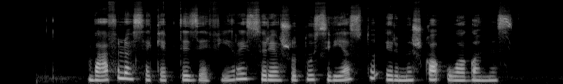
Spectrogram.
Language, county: Lithuanian, Kaunas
